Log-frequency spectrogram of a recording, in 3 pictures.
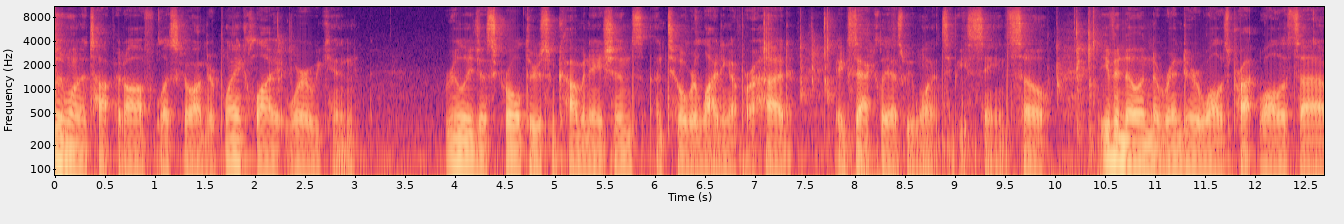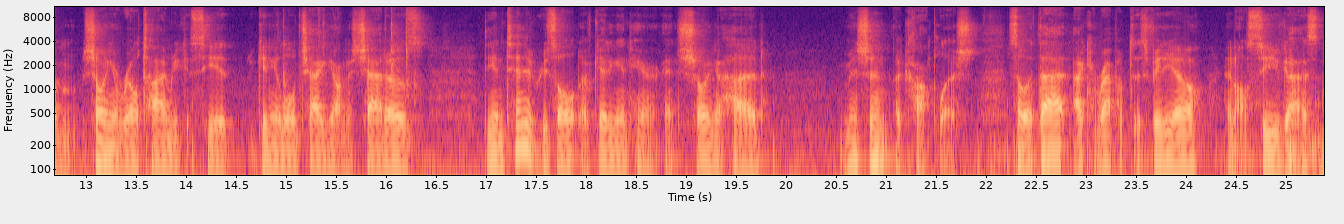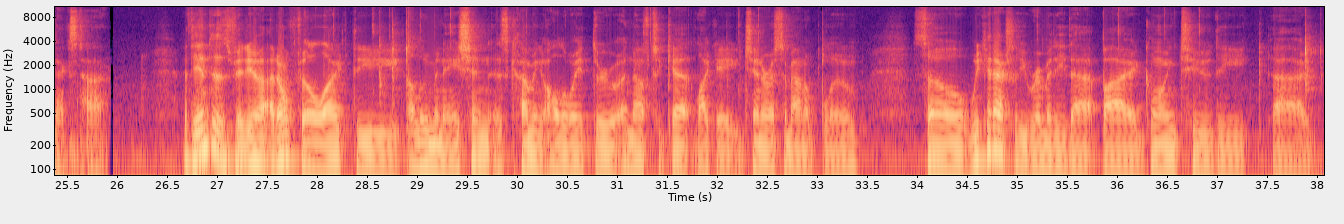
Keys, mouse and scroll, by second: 0.8 click, 2.0 s, 3.0-3.7 scroll up 1, 6.2 click, 7.4 shift+Left, 12.3 click, 12.8-14.8 scroll up 1, 15.0 middle click, 15.4 scroll down 1, 27.1-27.5 scroll up 3, 27.7 click, 28.1 middle click, 29.0 middle click, 30.0 middle click, 32.2 middle click, 34.7 scroll down 1, 35.1 middle click, 37.8 typing.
